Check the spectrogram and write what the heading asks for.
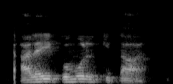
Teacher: اگر میم جمع جو ہے وہ ساکن سے پہلے ہو تو اس کو تمام قراء جو ہیں وصلاً ضمہ دے کر پڑھیں گے بغیر صلہ کے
